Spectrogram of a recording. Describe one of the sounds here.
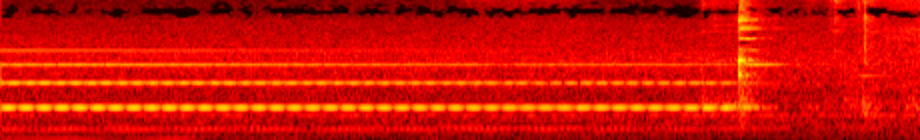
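A metal singing bowl rings with a steady, pulsing hum.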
